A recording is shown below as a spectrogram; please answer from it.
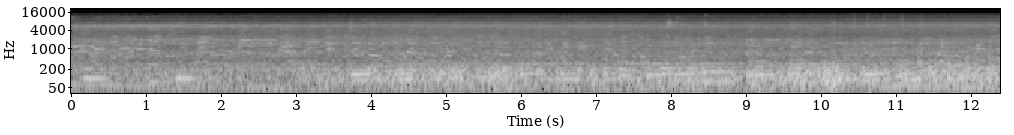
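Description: Minibuses driving slowly past in a street procession, their engines running, over crowd chatter and music with low bass notes.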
